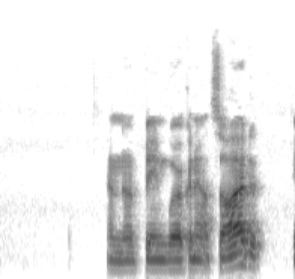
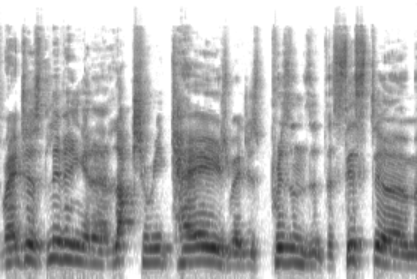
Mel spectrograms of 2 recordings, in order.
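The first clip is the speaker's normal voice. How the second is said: higher, louder mock inner grumble; inner voice griping; 5 semitones higher, 5 dB louder than usual. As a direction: play the whiny inner voice complaining about the cage. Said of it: "the mind goes".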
